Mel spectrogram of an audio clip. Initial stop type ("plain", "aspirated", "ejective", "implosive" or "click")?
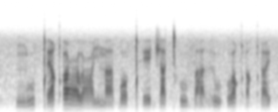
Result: click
